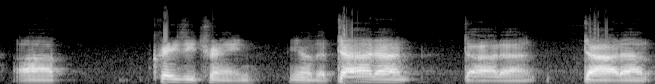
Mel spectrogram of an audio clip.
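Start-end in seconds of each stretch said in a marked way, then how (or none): 2.5-4.9 voiced two-note rock riff, three times over; "da-dun" as an imitated percussive intro; mimicked riff intro. Drummer recalling the Crazy Train intro for viewers, imitated riff. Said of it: "It's basically the, uh, the intro to".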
